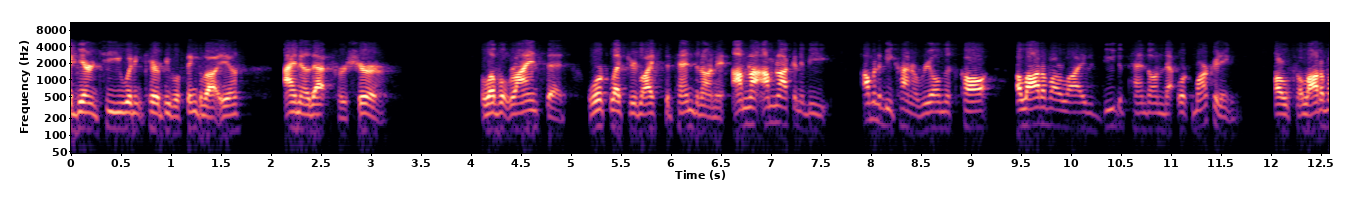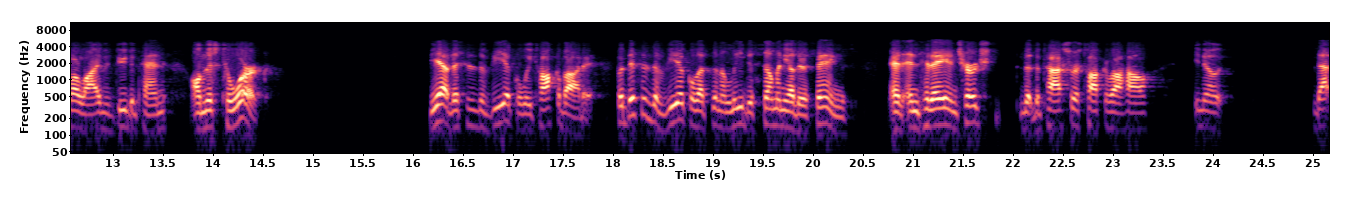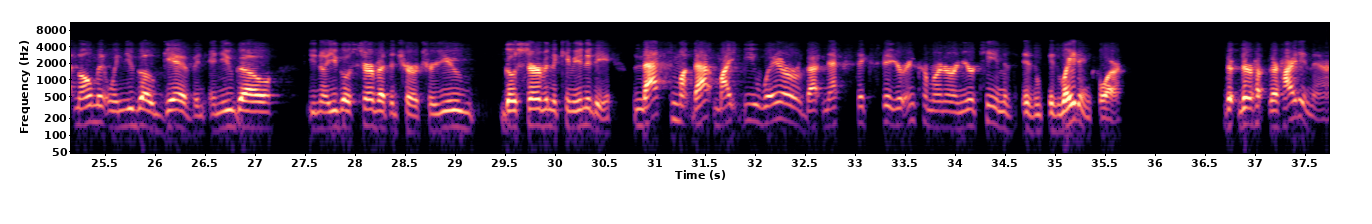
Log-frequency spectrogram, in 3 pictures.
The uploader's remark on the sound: PowerHouse Network Leadership conference call.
